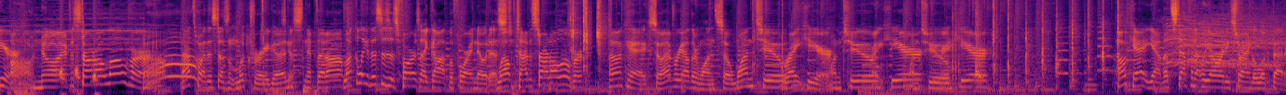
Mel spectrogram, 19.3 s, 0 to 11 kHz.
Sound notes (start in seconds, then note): 2.2 moans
